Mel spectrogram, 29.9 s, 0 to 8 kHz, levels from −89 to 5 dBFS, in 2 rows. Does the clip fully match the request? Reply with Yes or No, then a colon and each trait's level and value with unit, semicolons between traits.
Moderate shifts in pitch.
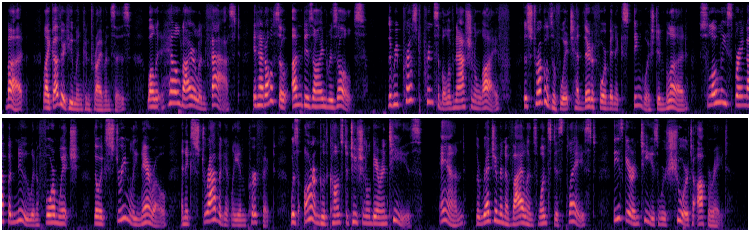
No: wide, 7.2 semitones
